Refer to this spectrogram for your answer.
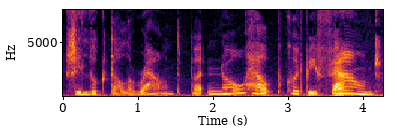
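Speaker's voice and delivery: very soft, whispery narration; hushed suspense. A narrator's reading. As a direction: hush it as the danger creeps closer. Narration hushes as dragon nears.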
